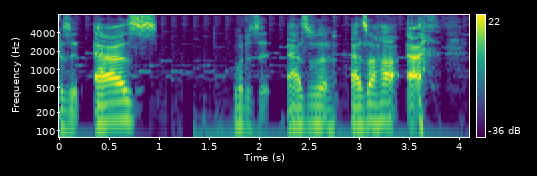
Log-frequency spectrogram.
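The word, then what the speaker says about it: Aziaha: Azaha? How do you say it? I'm sure you've watched Isaiah. It many times. Isaiah, that makes sense.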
